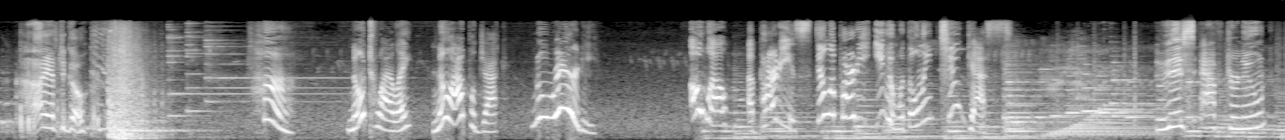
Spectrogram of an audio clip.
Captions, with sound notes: I have to go. [ Creak! ] Huh. No Twilight, no Applejack, no Rarity. Oh, well. A party is still a party, even with only two guests. This afternoon?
